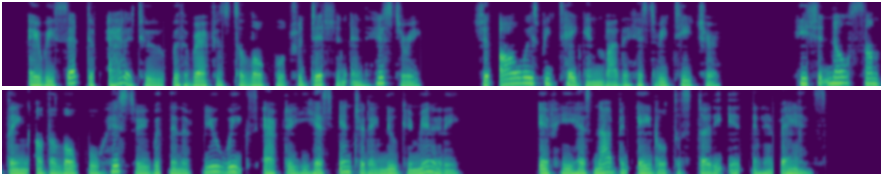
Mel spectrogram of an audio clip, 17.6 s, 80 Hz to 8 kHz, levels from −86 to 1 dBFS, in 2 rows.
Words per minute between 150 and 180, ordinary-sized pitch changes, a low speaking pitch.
Yes: average, 165 wpm; average, 4.4 semitones; low, 125 Hz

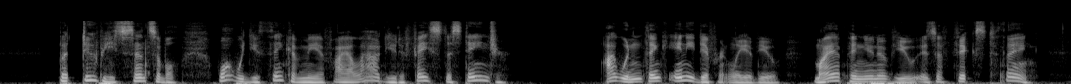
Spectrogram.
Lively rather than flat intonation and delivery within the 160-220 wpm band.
Yes: wide, 8.6 semitones; average, 190 wpm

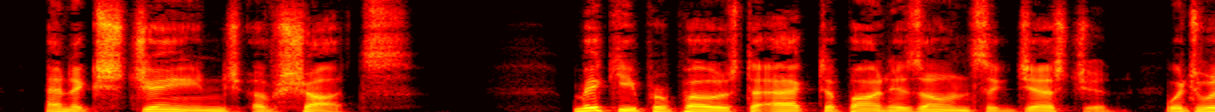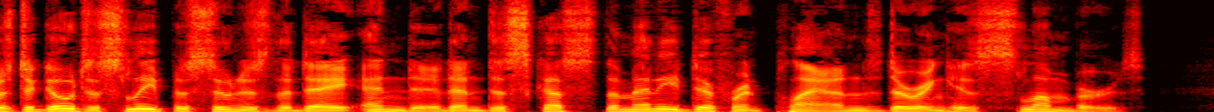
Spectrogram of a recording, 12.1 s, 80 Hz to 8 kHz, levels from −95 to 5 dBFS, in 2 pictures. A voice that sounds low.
Yes: low, 115 Hz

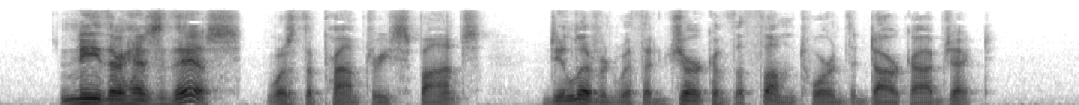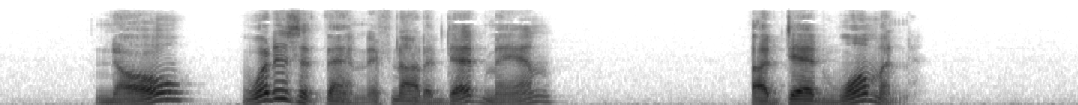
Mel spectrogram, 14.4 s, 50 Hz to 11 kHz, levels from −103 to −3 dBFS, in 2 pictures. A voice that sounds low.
Yes: very low, 90 Hz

